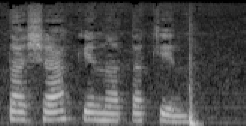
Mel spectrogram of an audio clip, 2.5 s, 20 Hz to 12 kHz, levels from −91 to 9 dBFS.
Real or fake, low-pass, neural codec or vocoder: real; 10.8 kHz; none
